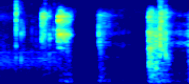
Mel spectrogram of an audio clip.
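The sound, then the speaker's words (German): Eating in the video game Minecraft gives a few short crunchy chewing bursts in an uneven rhythm, heard alone without talk. “Ich muss kurz mal an Land was essen.”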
